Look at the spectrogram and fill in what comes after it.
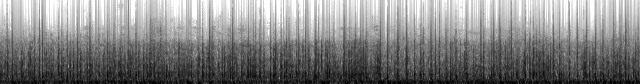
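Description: Dense barrage of aerial firework shells bursting: a continuous heavy rumble of booms with rapid crackling on top.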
